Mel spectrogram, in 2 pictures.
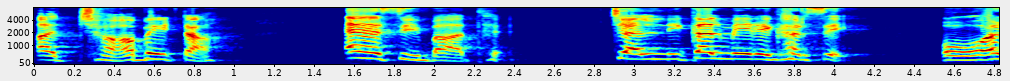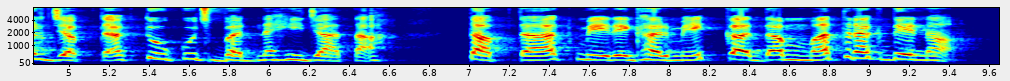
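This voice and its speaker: A woman's voice: fairly high pitch, slow pace. A woman voicing a scolding, anxious old village mother in a cartoon moral story, with an exasperated, lamenting, dramatic delivery.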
